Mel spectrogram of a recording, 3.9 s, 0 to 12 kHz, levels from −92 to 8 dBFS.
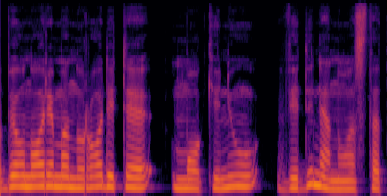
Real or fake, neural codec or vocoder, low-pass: real; none; 10.8 kHz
